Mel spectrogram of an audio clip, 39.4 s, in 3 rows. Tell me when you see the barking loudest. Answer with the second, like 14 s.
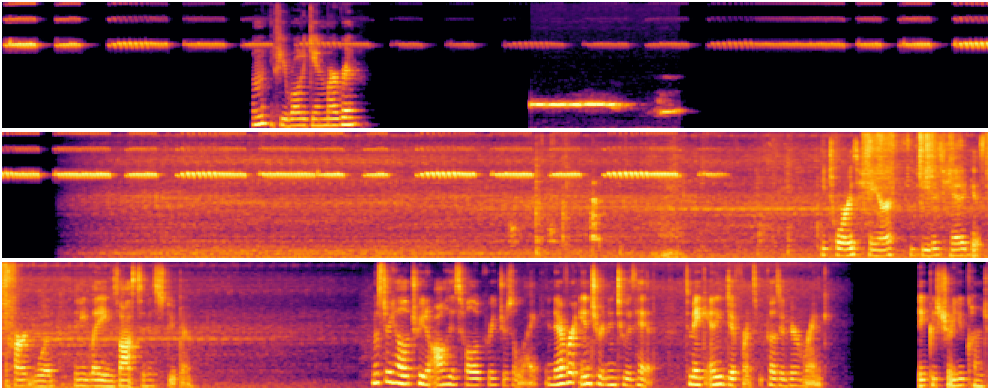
8 s.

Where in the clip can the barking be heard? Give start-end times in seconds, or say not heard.
7.0-9.1, 19.9-21.1.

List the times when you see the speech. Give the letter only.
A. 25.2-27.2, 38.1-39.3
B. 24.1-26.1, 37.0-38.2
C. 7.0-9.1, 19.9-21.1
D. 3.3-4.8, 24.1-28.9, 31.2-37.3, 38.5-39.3
D.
